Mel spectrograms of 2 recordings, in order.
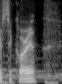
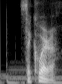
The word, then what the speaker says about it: Sequeira: the family of camer Soria who disappeared June 26 2010 from Forest Lakes Arizona and I think I just butchered that last name again is that s Sakara squa sequera okay yeah um so this is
